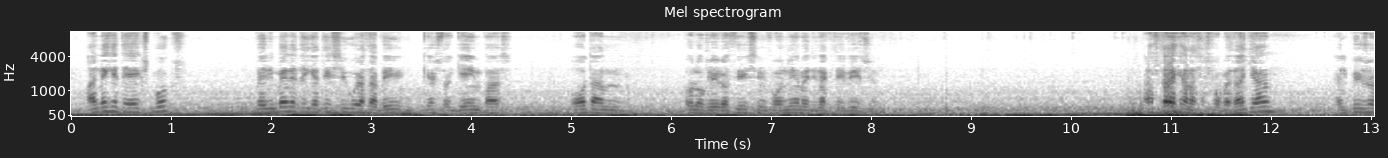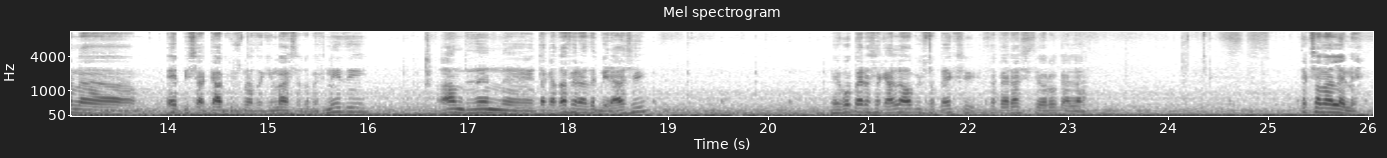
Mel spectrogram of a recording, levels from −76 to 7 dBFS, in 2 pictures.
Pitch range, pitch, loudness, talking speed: 70-95 Hz, 80 Hz, -25 LUFS, 115 wpm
